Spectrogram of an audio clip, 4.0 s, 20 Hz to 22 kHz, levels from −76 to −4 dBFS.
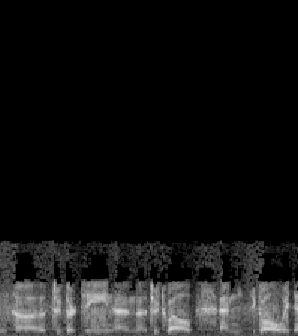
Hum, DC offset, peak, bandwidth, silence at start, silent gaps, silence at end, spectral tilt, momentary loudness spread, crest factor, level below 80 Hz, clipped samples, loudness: none; under 0.1%; -4 dBFS; 6.6 kHz; 0 s; none; 0 s; -2 dB/octave; 4 LU; 18 dB; -62 dBFS; under 0.1%; -20 LUFS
